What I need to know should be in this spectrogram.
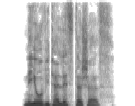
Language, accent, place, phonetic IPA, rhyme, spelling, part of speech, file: German, Germany, Berlin, [neovitaˈlɪstɪʃəs], -ɪstɪʃəs, neovitalistisches, adjective, De-neovitalistisches.ogg
- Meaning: strong/mixed nominative/accusative neuter singular of neovitalistisch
